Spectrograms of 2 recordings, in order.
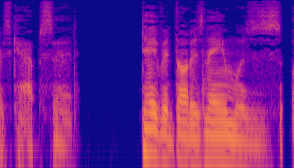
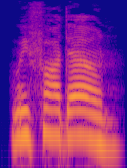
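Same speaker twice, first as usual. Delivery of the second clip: put-on high, slow child's voice; little child; 12 semitones higher, 5 dB louder, slower than usual. Pammy finishing the conductor's account, childlike. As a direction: chime in slowly, like a small child.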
